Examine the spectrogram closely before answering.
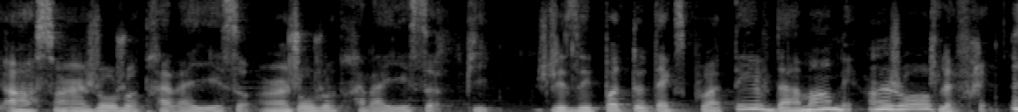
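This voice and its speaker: With music in the background, a woman at medium pitch talks at a very fast pace with ordinary pitch variation. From Quebec, Lanaudière. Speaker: French second-language teacher and podcaster. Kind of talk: educational podcast monologue. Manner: casual, many fillers.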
